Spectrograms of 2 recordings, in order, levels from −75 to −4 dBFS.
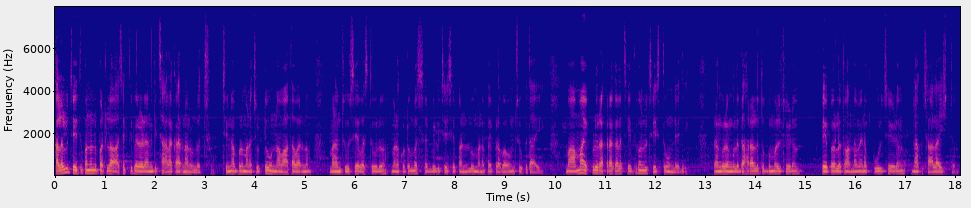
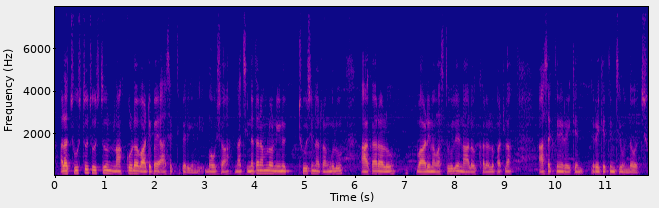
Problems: constant background noise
